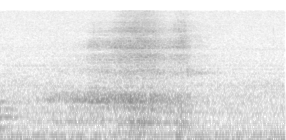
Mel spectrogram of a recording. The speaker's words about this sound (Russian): Хм, не знаю, было ли слышно, как я сербаю, э, к слову, цикорий пью.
